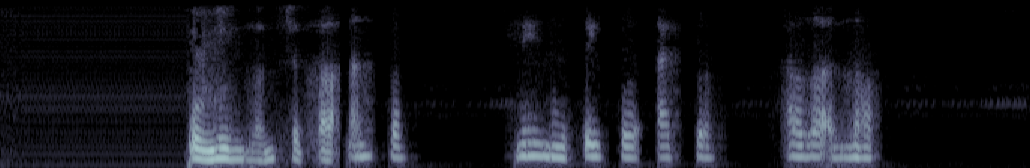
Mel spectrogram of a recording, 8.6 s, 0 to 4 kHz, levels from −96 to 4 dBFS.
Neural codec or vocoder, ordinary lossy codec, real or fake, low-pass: codec, 16 kHz in and 24 kHz out, 0.6 kbps, FocalCodec, streaming, 2048 codes; AAC, 16 kbps; fake; 3.6 kHz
